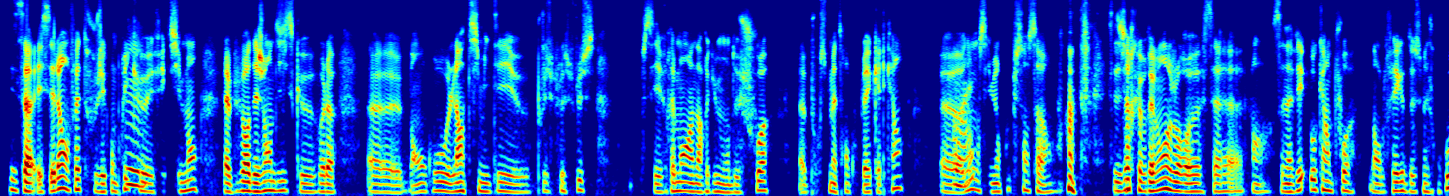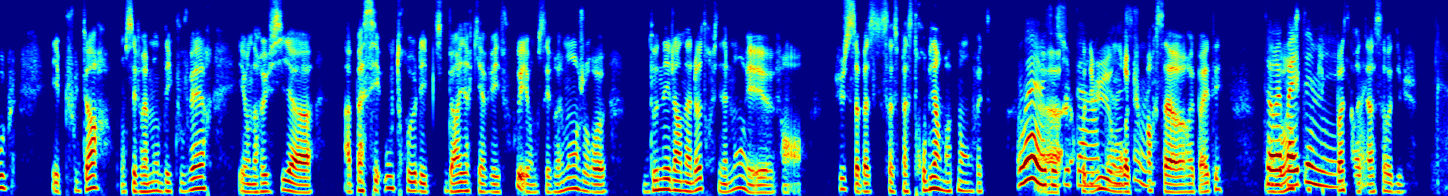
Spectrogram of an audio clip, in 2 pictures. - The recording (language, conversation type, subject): French, podcast, Peux-tu raconter une rencontre qui a tout changé ?
- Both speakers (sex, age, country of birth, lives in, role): female, 25-29, France, France, host; male, 20-24, France, France, guest
- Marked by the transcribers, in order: chuckle; other background noise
